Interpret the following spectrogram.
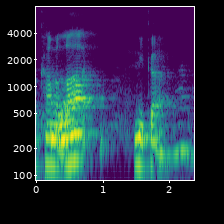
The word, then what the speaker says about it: Kamalatmika: It only has one long A, and that's the middle one, La. So Kamalatmika. The LA is long.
